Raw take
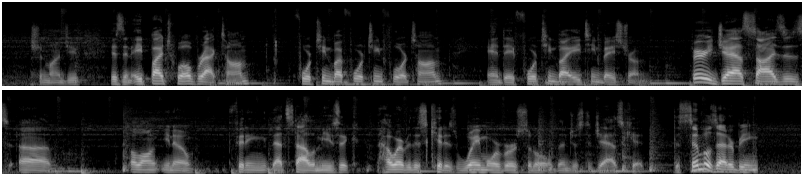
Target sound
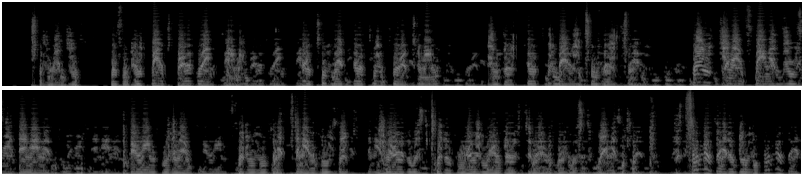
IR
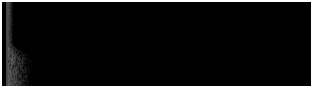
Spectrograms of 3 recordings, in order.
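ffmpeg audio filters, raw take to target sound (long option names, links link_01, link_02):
-filter_complex "[0:a]agate=range=-33dB:threshold=-47dB:ratio=3:detection=peak,acrossover=split=460[link_01][link_02];[link_01]aeval=exprs='val(0)*(1-1/2+1/2*cos(2*PI*8.1*n/s))':channel_layout=same[link_03];[link_02]aeval=exprs='val(0)*(1-1/2-1/2*cos(2*PI*8.1*n/s))':channel_layout=same[link_04];[link_03][link_04]amix=inputs=2:normalize=0,asplit=2[link_05][link_06];[link_06]acrusher=samples=25:mix=1:aa=0.000001,volume=-7dB[link_07];[link_05][link_07]amix=inputs=2:normalize=0,aeval=exprs='abs(val(0))':channel_layout=same,asplit=2[link_08][link_09];[link_09]adelay=716,lowpass=frequency=3000:poles=1,volume=-16.5dB,asplit=2[link_10][link_11];[link_11]adelay=716,lowpass=frequency=3000:poles=1,volume=0.51,asplit=2[link_12][link_13];[link_13]adelay=716,lowpass=frequency=3000:poles=1,volume=0.51,asplit=2[link_14][link_15];[link_15]adelay=716,lowpass=frequency=3000:poles=1,volume=0.51,asplit=2[link_16][link_17];[link_17]adelay=716,lowpass=frequency=3000:poles=1,volume=0.51[link_18];[link_10][link_12][link_14][link_16][link_18]amix=inputs=5:normalize=0[link_19];[link_08][link_19]amix=inputs=2:normalize=0,acompressor=threshold=-32dB:ratio=10,tiltshelf=frequency=870:gain=-8,afftfilt=real='re*gte(hypot(re,im),0.00794)':imag='im*gte(hypot(re,im),0.00794)':win_size=1024:overlap=0.75,asplit=2[link_20][link_21];[link_21]adelay=29,volume=-13.5dB[link_22];[link_20][link_22]amix=inputs=2:normalize=0,asoftclip=type=hard:threshold=-32.5dB,volume=4dB"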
